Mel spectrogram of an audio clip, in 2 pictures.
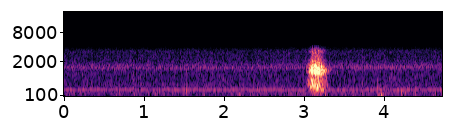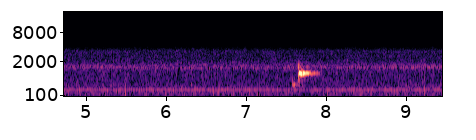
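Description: Steady electrical hum and hiss with two fixed tones. It is broken about three seconds in by a brief, loud, sharp sound, and near the end by a short sound that ends in a brief held note.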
